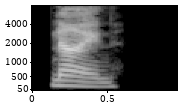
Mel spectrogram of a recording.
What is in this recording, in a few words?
"nine", English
